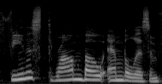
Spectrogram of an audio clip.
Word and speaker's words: venous thromboembolism: So how many people, this venous thromboembolism, first of all, am I saying it right? – That's right.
